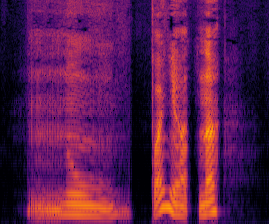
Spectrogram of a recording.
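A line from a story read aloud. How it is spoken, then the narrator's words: Grumble. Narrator (Russian): буркнул Артур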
